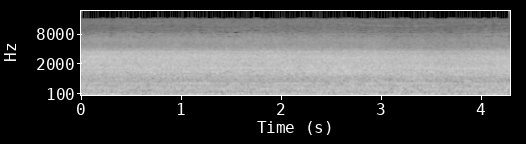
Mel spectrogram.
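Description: Massey Ferguson tractor's diesel engine running hard and steady under heavy load as it drags a weighted pulling sled along the track.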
